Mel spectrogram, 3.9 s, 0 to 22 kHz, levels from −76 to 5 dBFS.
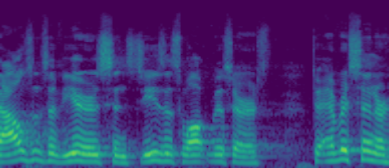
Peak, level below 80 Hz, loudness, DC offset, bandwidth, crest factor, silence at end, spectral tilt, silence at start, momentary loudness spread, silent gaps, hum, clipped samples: -6 dBFS; -60 dBFS; -22 LUFS; under 0.1%; 16 kHz; 16 dB; 0 s; -4.5 dB/octave; 0 s; 9 LU; none; none; under 0.1%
